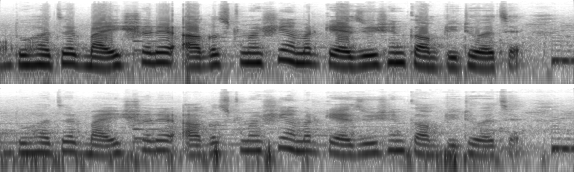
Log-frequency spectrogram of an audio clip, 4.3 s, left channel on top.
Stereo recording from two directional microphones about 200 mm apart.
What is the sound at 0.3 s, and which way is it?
A woman's voice, 15° left (ahead or behind).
